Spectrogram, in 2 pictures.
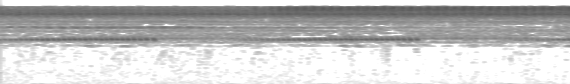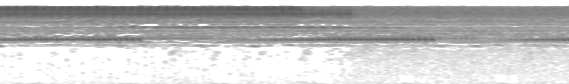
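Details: Crickets at night in the countryside, heard among other night insects: pulsed trills in bursts of about two seconds over a steady, dense high insect hum, with quieter low rustling beneath.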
